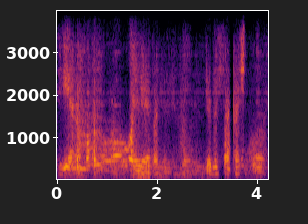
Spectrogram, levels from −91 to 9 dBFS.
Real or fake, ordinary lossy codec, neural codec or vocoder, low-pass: fake; Opus, 16 kbps; codec, 44.1 kHz, 0.9 kbps, DAC; 3.6 kHz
